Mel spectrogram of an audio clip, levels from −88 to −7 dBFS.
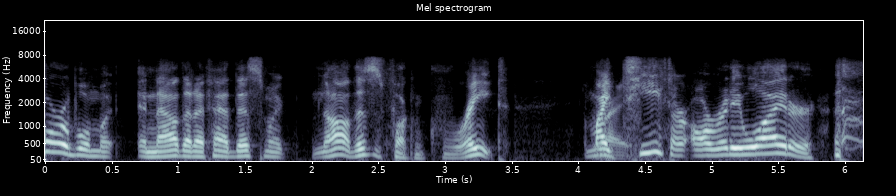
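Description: Nothing stood out on listening to this speech, which comes through the AMR wideband (HD Voice) path at 18.25 kbit/s with its audio ending around 7.6 kHz.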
